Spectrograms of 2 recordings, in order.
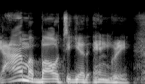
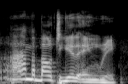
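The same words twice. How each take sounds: First: Said in the usual way. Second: A touch higher, tense admission; name the anger as it rises; lightly heightened self-warning; alert self-acknowledgment. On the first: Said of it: "acknowledging themselves". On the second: Shown as a demonstration. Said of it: "if you acknowledge yourself".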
